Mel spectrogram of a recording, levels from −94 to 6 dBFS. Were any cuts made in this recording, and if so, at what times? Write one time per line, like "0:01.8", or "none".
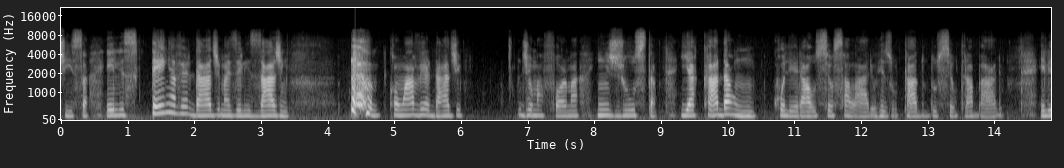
none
